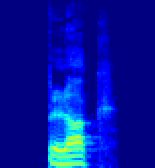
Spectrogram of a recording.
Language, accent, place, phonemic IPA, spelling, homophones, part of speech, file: German, Germany, Berlin, /blɔk/, Blog, Block / blogg / block, noun, De-Blog.ogg
- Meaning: blog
